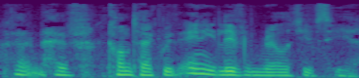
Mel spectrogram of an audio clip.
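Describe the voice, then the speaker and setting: An Australian accent carries the words. Delivery runs at a moderate speed. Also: man. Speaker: live-stream walking vlogger. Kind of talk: casual live-stream chat while walking. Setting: outdoors on a morning walk. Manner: casual, hesitant with fillers.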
